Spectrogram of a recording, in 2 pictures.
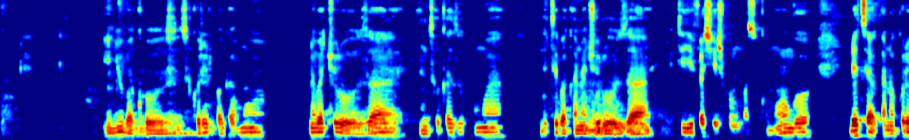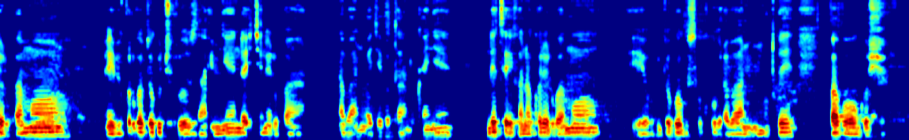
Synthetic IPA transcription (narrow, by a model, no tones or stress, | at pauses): iɲuβakʰo̞ziko̞ɾe̞ɾɡwaɡamo̞ | naβat͡ʃuɾuːza | inzoɡazok̚umwa | nde̞t͡se̞βakanat͡ʃuɾuːza̰imitijifaʃiːʃɡwamumaso̥komoːŋɡo̞ | nde̞t͡se̞βakanako̞ɾe̞ɾɡwamo̞ | iβiko̞ɾɡwabjo̞ɡut͡ʃuɾuːzaʔimɲe̞ːndaice̞ne̞ɾɡwa | naβaːn̥huβaɟieβataːndukʰaɲe̞ | nde̞t͡se̞̰ḭkanako̞ɾe̞ɾɡwamo̞ | uβuɾɟo̞b̚ɡo̞ɡusukʰuːɾaβaːnhumumutwe̞ | βaβoɡoʃo̥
